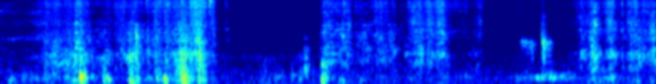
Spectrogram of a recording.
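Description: Faint, irregular rustling with a few soft knocks, busiest in the first two seconds, then sparser: a person shifting about and handling things at a desk.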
